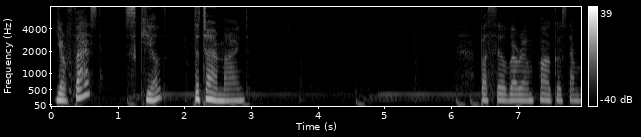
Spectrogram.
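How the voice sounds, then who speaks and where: A woman voicing a dominant, stern alpha werewolf pack leader in an ASMR roleplay, scolding and taunting in a commanding, deliberate way. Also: on the low side, heavily acted. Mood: taunting, domineering.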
